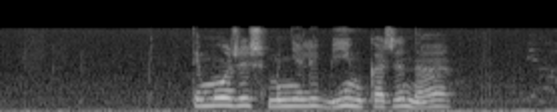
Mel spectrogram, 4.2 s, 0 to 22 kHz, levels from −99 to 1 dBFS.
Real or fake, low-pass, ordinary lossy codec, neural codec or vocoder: real; none; none; none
